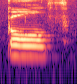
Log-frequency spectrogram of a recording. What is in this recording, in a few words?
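"goals", US English; pronunciations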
